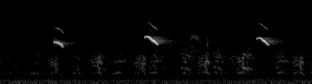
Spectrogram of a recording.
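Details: On a Charlo, Montana osprey nest cam, 17 August 2023, three loud high whistled calls sliding downward about a second apart, with softer lower chirps and chatter in between.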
